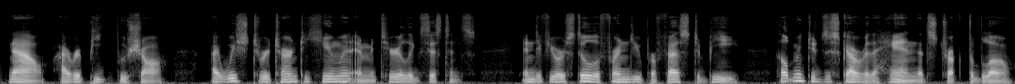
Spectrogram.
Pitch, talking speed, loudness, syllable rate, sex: 100 Hz, 200 wpm, -21 LUFS, 5.4 syllables/s, male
